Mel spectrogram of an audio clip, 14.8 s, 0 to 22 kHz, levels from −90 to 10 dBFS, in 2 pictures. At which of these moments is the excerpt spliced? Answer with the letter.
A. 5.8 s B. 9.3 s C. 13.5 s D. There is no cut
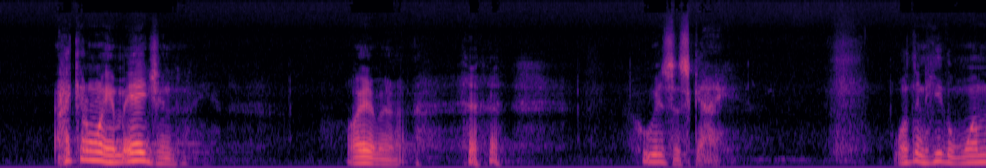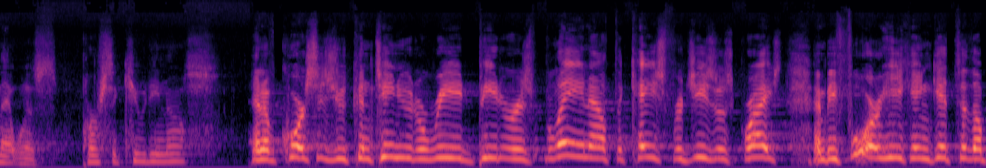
B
